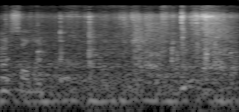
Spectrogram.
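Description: Reverse vending machine taking in an aluminium drink can: a low steady hum with a few faint clicks as the can is fed into the opening.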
